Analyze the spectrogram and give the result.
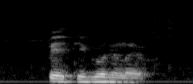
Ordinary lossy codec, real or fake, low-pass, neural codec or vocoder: AAC, 48 kbps; real; 9.9 kHz; none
